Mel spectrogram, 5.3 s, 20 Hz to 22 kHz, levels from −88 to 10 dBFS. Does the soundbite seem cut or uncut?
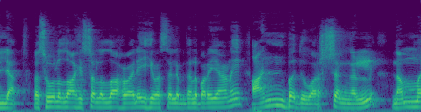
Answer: cut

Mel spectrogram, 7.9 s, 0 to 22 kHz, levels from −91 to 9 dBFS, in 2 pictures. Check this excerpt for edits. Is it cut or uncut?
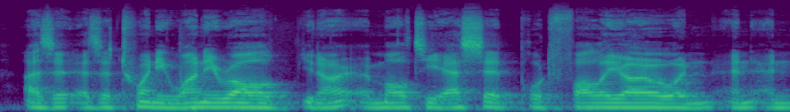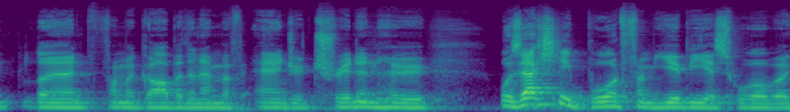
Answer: uncut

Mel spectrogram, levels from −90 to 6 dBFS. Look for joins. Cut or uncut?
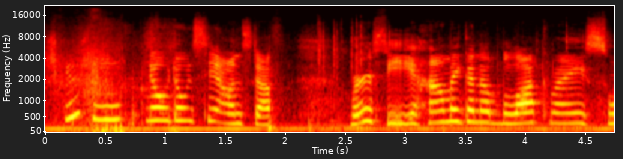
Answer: cut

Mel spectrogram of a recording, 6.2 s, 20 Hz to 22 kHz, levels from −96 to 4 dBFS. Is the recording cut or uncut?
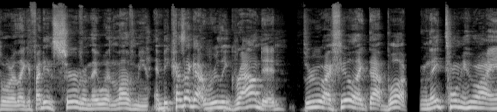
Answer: cut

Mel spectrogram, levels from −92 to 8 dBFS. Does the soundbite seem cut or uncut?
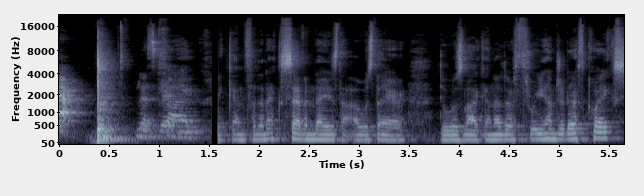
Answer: cut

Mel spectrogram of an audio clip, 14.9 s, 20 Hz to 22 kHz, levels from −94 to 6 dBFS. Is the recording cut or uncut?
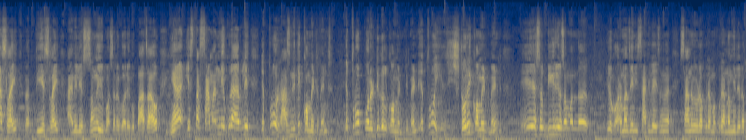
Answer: uncut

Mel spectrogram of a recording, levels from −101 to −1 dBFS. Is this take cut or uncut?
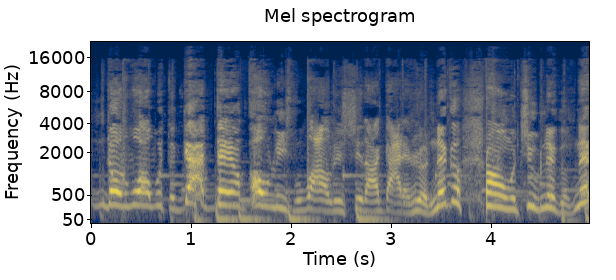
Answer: cut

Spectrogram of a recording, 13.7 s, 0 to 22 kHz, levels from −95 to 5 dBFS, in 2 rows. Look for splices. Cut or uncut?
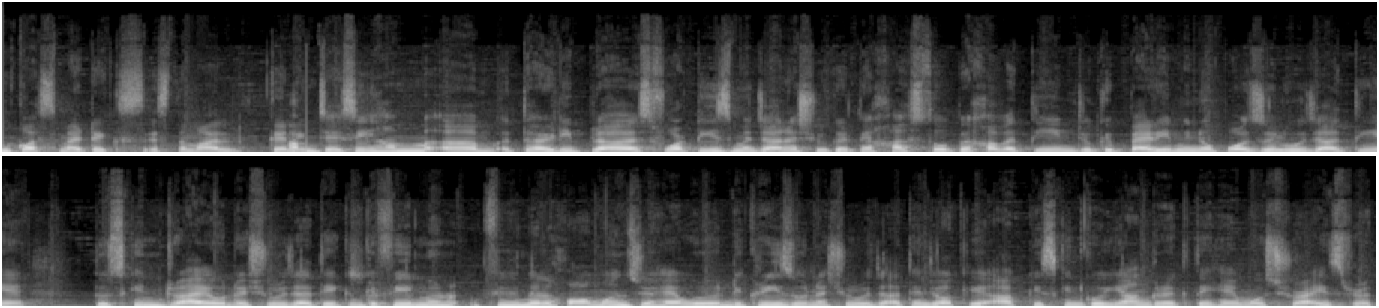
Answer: cut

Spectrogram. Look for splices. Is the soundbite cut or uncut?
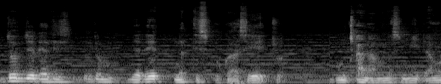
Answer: cut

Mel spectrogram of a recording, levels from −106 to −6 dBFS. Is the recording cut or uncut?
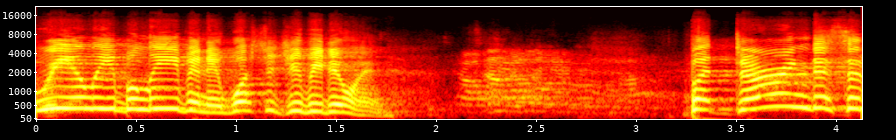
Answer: uncut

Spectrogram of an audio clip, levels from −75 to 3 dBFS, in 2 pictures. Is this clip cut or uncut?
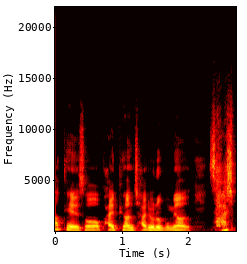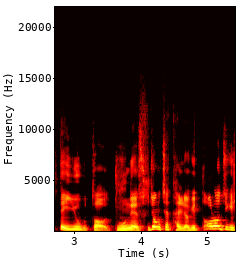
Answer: uncut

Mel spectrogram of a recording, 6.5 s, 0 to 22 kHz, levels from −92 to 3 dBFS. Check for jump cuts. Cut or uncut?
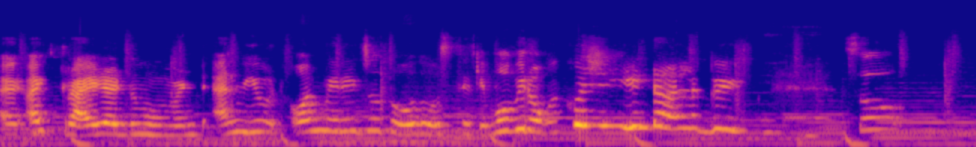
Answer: cut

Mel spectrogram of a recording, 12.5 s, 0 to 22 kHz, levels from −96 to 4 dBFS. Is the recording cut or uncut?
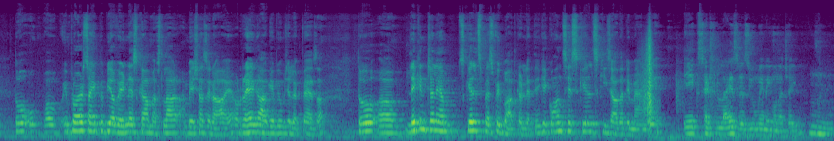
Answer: cut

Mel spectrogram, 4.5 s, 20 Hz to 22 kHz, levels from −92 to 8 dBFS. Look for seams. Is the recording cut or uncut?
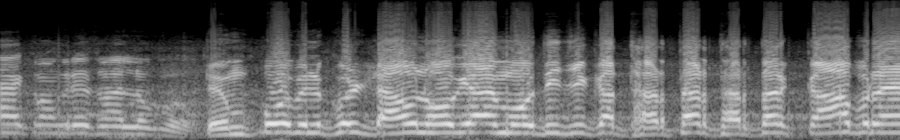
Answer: uncut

